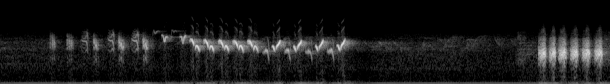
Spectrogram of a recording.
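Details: Birds chirping: a run of about eight short high chirps, then a quicker, louder string of down-slurred notes. After a two-second pause comes a brief dense, buzzy burst of rapid notes. No other sounds.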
